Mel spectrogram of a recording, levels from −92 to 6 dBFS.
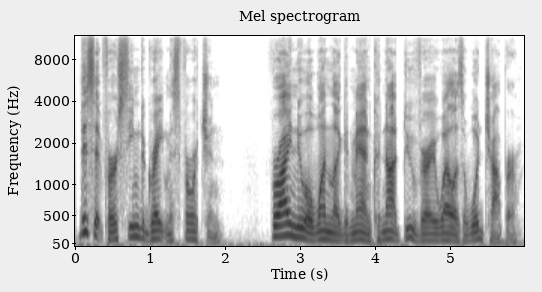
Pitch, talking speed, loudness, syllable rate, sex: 115 Hz, 230 wpm, -21 LUFS, 5.9 syllables/s, male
